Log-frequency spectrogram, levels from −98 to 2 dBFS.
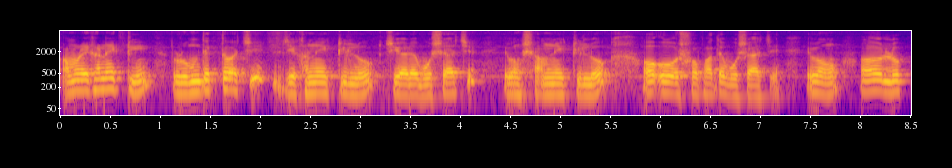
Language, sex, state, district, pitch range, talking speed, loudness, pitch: Bengali, male, Bihar, Katihar, 130-160 Hz, 185 wpm, -18 LUFS, 140 Hz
